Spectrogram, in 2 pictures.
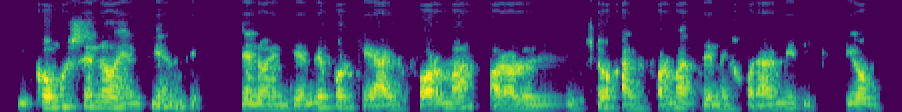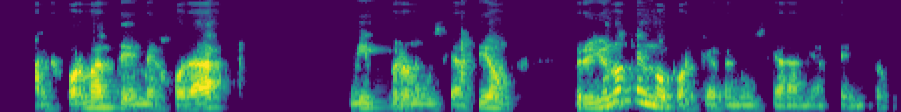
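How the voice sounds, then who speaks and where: A woman with an Andalusian accent, a talkative trainer giving a lively lecture on customer service and repeating her points. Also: low-pitched, muffled recording. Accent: Andalusian Spanish. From Andalusia, Spain. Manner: talkative, animated teacher, repeats herself. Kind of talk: online lecture.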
